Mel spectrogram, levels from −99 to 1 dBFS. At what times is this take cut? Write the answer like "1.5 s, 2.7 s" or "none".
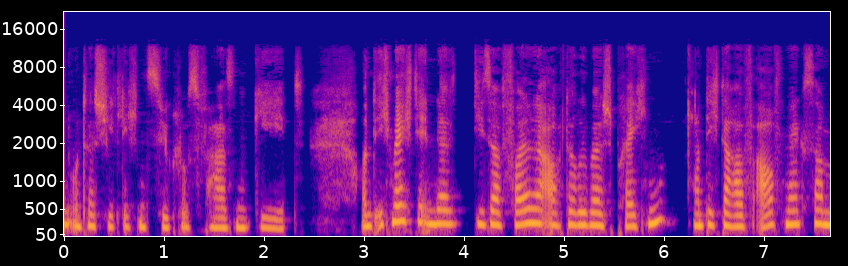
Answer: none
